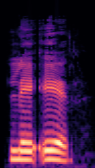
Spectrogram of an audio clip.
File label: "leer", spanish; to Read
